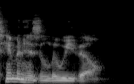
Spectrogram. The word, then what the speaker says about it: Louisville: him in his louisville how do you say i say louisville if you're from this place you'll say louisville louisville maybe that's just what i should say is louisville because that's how the people that live there say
